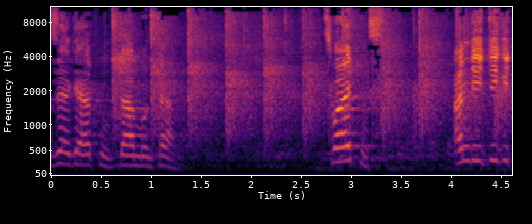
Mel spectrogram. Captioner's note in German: Beifall Freie Demokraten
